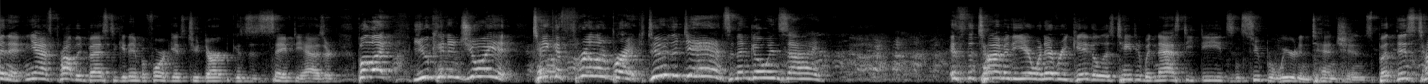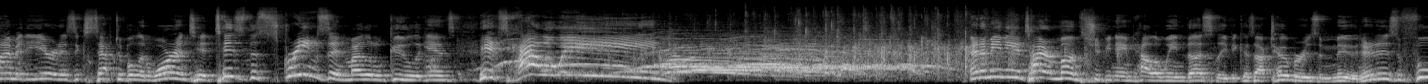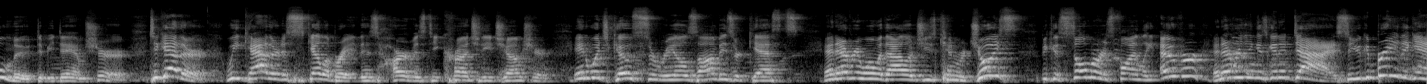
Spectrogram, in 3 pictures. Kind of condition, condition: setting, busy venue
